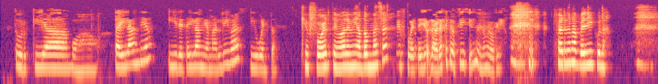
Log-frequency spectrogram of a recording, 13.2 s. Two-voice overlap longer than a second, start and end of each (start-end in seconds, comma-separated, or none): none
